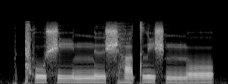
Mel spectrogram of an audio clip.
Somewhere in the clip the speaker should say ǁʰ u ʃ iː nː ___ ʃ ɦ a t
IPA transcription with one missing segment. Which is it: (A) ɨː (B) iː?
A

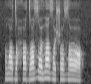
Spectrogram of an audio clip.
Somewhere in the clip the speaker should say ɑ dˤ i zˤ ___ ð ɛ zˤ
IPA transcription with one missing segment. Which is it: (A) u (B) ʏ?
B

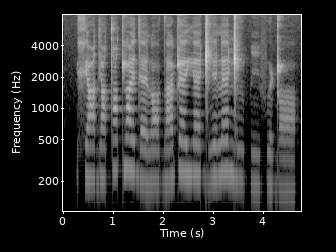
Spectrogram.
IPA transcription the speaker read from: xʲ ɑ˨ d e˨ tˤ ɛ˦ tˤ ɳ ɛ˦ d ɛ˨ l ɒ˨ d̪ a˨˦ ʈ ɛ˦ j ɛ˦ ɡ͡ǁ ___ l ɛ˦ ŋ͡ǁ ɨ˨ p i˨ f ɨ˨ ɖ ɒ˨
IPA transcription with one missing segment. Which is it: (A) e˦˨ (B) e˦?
B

